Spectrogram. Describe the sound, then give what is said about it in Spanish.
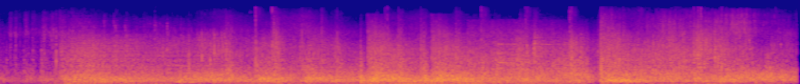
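An artillery bombardment at the Battle of Verdun blasts a mountain apart, making a continuous heavy roar of explosions. A few sharp new blasts punch through the rumble along the way, and no voices are heard. “Hombre Muerto, La montaña explota ante sus ojos.”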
